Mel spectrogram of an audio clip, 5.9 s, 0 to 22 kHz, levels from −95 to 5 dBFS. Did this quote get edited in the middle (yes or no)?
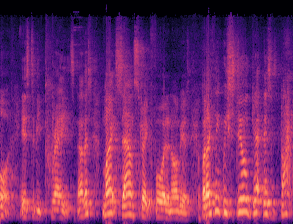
no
